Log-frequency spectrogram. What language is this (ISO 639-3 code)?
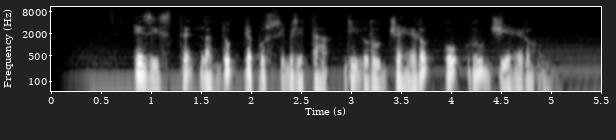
ita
